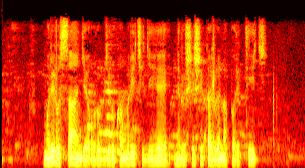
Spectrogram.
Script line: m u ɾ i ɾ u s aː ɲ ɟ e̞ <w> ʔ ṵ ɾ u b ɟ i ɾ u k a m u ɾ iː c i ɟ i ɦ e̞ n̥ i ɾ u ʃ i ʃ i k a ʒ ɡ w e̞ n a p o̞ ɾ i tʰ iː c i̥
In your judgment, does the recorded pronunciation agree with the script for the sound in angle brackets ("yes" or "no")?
no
